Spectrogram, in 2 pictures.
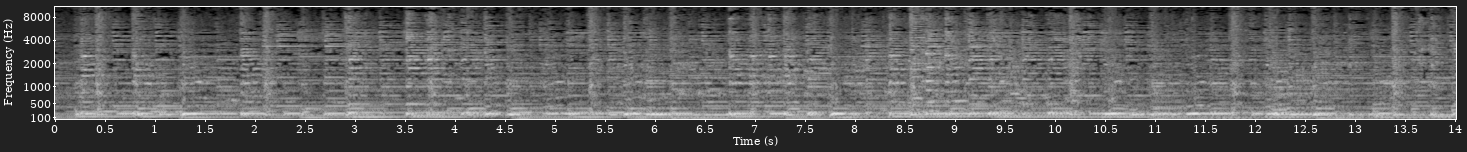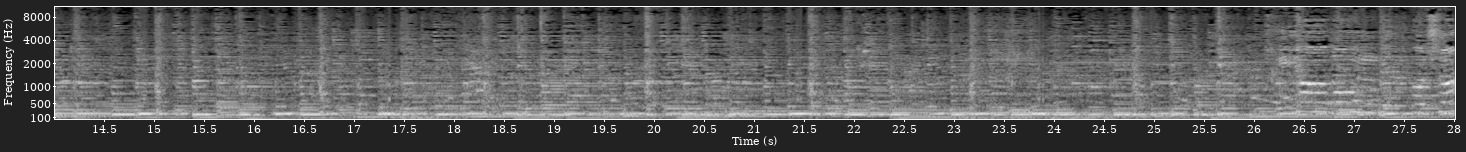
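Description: Live instrumental ensemble: an acoustic guitar and an oud plucking a melody over a Korg arranger keyboard's accompaniment, playing steadily throughout.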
